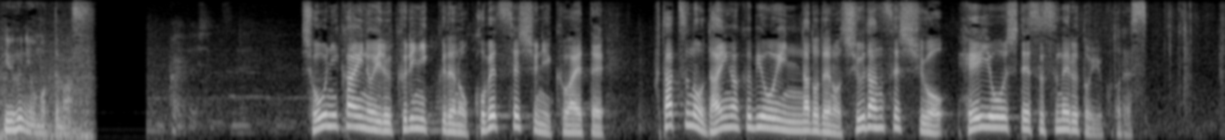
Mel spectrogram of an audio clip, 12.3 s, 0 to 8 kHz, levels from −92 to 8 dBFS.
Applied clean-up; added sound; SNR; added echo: none; none; none; none.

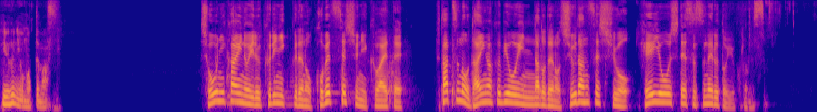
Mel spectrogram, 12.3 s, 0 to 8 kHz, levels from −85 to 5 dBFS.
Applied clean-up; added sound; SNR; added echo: neural mask model Resemble Enhance denoiser.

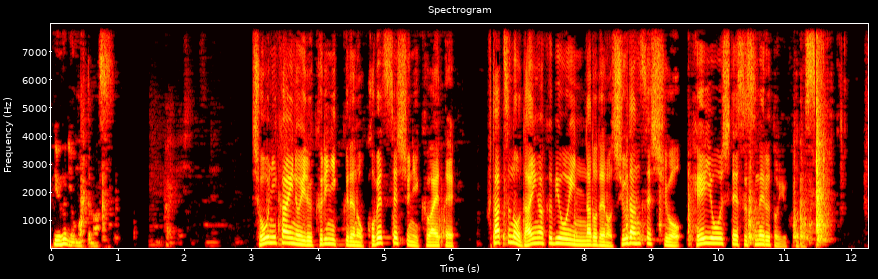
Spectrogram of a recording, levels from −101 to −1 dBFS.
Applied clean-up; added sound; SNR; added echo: classical method Wiener filter.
